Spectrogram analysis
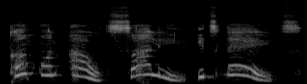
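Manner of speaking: high call into the dark; calling out again. A narrator's reading. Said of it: "They yelled again".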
